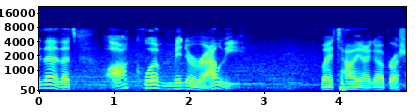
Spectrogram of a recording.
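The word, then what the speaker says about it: Acqua Minerali: That's Aqua Minerali.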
